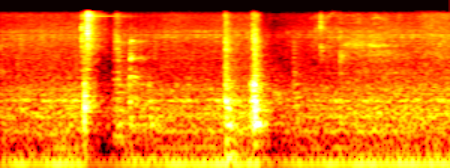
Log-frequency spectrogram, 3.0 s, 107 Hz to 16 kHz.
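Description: A 1946 Frank Sinatra radio disc being set into a dish rack, with a few hard clattering knocks of the disc against the rack over a steady low hum, close and short.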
